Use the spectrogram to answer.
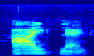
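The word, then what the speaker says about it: island: ऑयल कि बीच-बीच में एस हो तो एप्स साइलेंट पड़ता है जैसे आईलैंड यहां पर स्कूल नहीं जा रहा क्यों यहां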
